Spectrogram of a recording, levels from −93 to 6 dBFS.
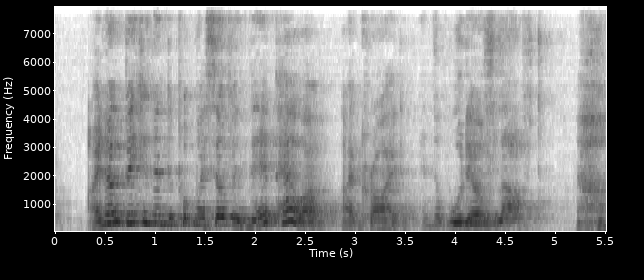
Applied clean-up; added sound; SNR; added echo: neural separator model SepFormer DNS4.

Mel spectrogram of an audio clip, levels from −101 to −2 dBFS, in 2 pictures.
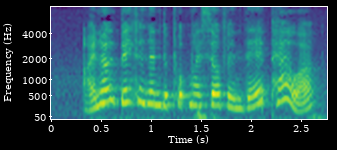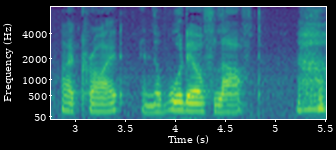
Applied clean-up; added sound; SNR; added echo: none; none; none; none.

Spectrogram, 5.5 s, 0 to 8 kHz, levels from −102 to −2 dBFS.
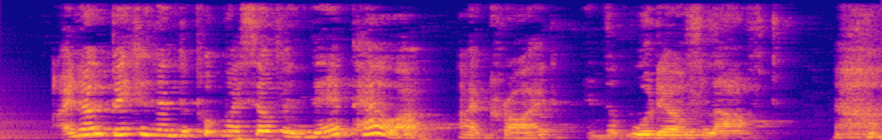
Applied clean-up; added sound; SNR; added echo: classical method WPE with log-MMSE.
